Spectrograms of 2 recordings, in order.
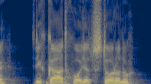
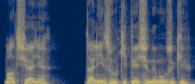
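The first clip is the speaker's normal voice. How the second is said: ordinary delivery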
